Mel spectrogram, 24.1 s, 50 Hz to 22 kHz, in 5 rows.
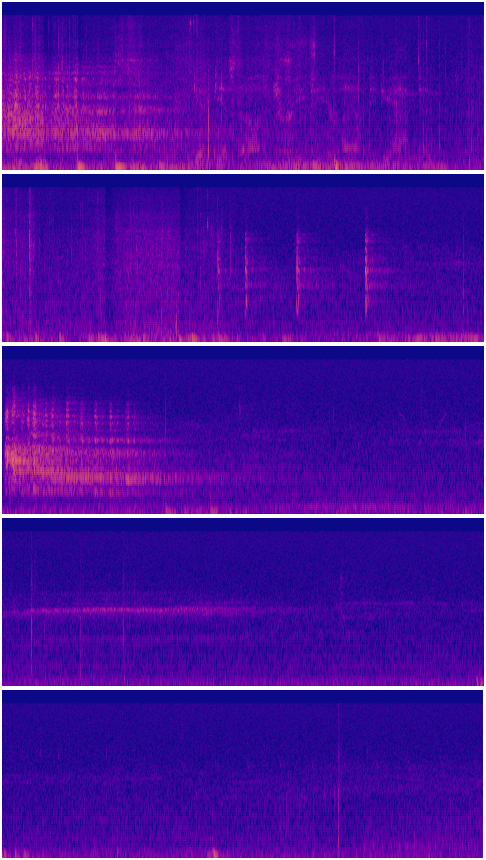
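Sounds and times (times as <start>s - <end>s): turkey gobbling: 0.0s - 2.3s, 7.0s - 8.7s, 9.6s - 12.2s.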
